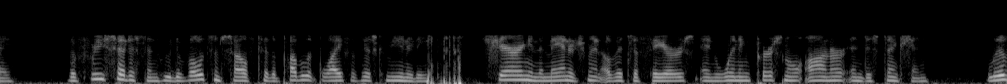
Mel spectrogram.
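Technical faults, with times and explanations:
throughout: GSM full-rate codec. The speech is band-limited to 4 kHz and has a buzzy, gravelly roughness, which fits 13 kbit/s GSM full rate. It models the vocal tract and excites it with regularly spaced pulses that keep only every third excitation sample, so fine detail is lost.
4.26 to 4.81 s: GSM bit errors. For about half a second the speech breaks into squawks, pops and gargling, consistent with a few percent of bits flipped across roughly 27 frames. Corrupted filter, pitch and gain values distort the spectrum and make the level jump frame by frame.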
